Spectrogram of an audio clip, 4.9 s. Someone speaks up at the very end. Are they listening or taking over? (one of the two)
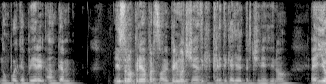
listening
